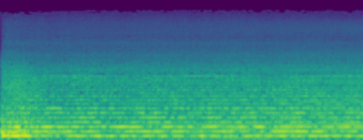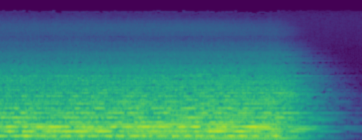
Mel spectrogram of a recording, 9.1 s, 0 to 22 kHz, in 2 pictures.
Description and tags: Spook Orchestra A2
Spook Orchestra [Instrument]
Instrument, Orchestra, Spook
